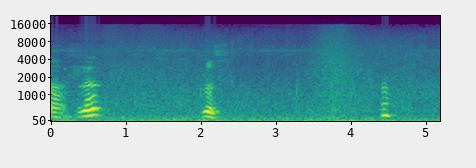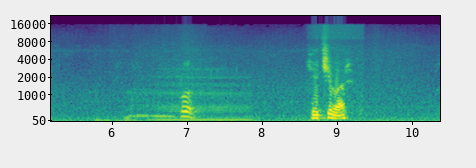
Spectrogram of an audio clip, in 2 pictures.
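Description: A man talks in short bursts close to a microphone.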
